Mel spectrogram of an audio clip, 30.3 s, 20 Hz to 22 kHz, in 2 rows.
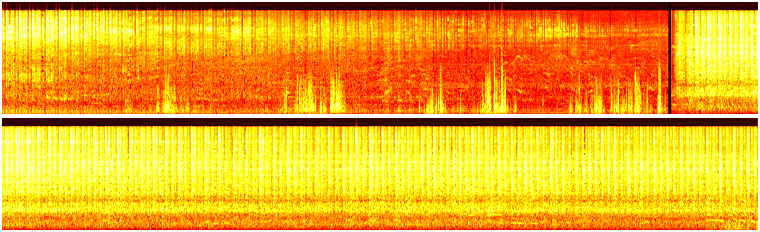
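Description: A Morris Minor convertible's engine running as the car pulls away, fading out. From about 13 seconds in, the 1907 Holsman high-wheeler's engine runs steadily at a standstill with a fast, even clatter.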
